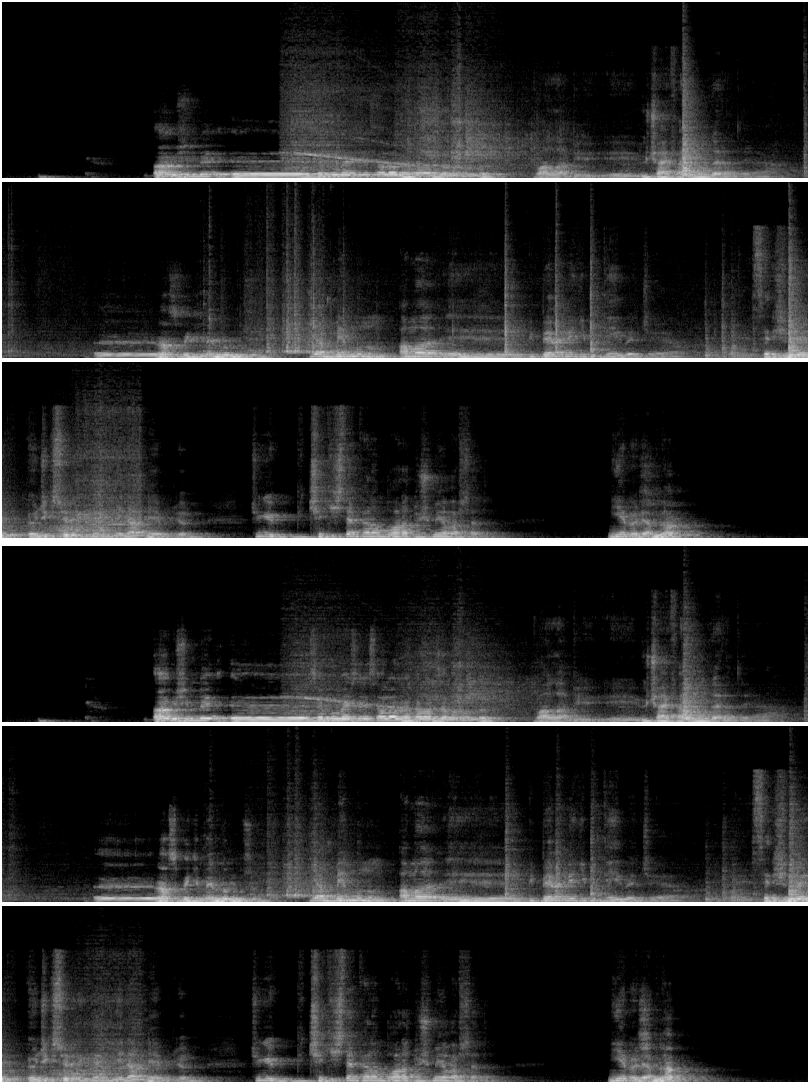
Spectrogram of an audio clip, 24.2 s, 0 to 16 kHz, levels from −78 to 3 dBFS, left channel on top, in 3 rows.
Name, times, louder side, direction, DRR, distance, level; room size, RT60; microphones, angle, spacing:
voice 1, 1.5-4.9 9.0-10.7 15.9-16.2 22.6-22.8, right 2 dB, 75° right, 5 dB, 0.7 m, -17 dB
sound 1, 2.8-17.5, left 1 dB, 55° left, 0.8 m, -33 dB
voice 2, 5.3-7.7 11.1-14.9 15.3-18.1 18.6-20.9 22.2-22.8, equal, ahead, 1 dB, 0.6 m, -22 dB
11.0 x 4.5 x 2.9 m, 0.88 s
head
